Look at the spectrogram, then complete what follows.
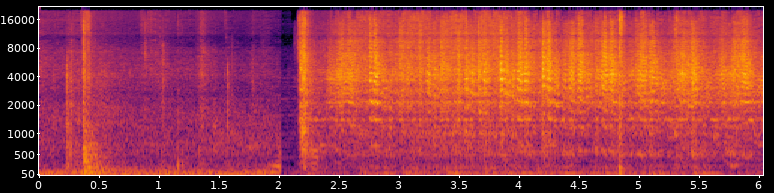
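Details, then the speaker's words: Chevy C30 Camper Special square body with 454 big-block V8, sitting for almost two decades, first start: cranks and catches, then idles with a sharp ticking puff over the rumble; cracked exhaust manifold. "have a cracked manifold just like every 454"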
